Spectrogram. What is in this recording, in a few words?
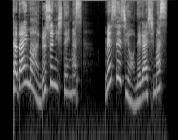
japanese message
